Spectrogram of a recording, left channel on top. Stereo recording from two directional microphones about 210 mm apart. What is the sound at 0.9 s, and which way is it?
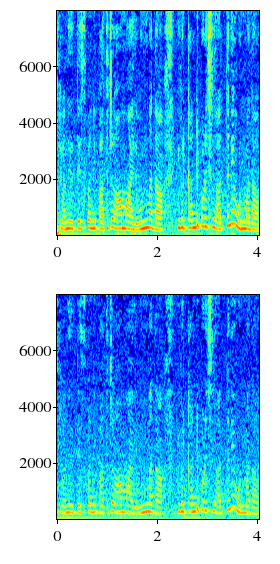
Speech, 40° left (ahead or behind).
